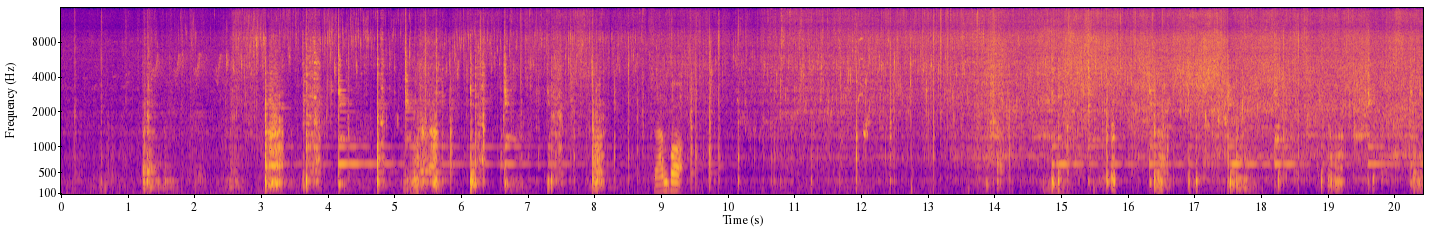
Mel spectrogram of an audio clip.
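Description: Green chillies and whole spices sizzling in hot oil in a metal pot, stirred with a steel ladle that scrapes and knocks against the pot. The sizzle grows louder through the second half.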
